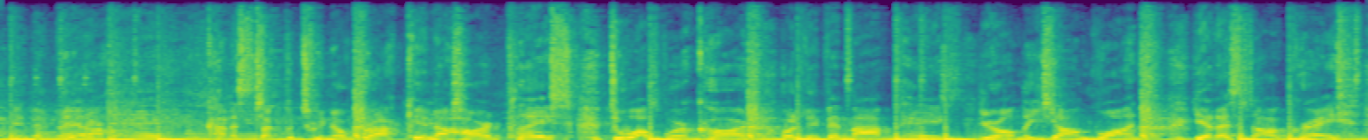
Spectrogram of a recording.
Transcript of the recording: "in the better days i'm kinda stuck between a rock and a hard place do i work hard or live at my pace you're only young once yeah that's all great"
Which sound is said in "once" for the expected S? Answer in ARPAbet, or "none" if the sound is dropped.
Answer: none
